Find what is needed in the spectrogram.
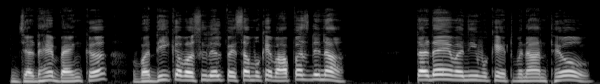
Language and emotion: Sindhi, happy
